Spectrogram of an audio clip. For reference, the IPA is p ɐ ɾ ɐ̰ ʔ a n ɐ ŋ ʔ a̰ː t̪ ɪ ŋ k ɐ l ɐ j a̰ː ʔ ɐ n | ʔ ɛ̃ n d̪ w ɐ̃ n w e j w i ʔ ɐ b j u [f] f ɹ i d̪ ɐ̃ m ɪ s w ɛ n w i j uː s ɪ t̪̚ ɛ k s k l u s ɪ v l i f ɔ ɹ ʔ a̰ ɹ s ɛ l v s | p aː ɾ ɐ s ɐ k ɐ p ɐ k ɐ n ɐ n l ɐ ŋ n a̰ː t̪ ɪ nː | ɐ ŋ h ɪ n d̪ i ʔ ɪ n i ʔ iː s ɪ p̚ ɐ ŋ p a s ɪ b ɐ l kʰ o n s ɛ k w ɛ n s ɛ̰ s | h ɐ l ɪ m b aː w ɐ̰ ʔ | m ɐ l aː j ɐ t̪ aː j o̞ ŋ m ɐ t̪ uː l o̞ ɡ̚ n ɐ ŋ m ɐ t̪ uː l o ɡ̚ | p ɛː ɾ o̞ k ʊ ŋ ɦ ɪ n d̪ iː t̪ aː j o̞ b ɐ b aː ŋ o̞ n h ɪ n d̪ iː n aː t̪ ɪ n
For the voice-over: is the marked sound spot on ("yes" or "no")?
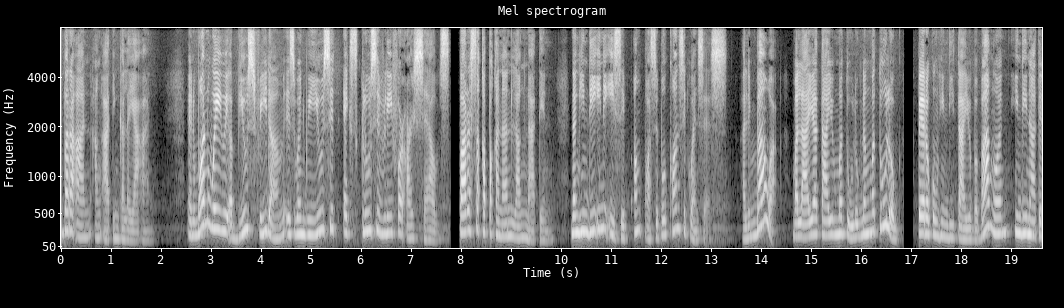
no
